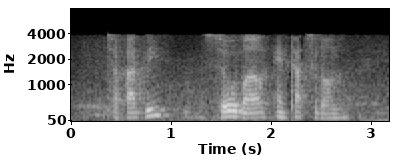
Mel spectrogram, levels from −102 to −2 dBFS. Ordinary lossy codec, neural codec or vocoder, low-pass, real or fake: AAC, 16 kbps; codec, 16 kHz, 0.5 kbps, X-Codec, HuBERT features, trained on general audio; 7.2 kHz; fake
